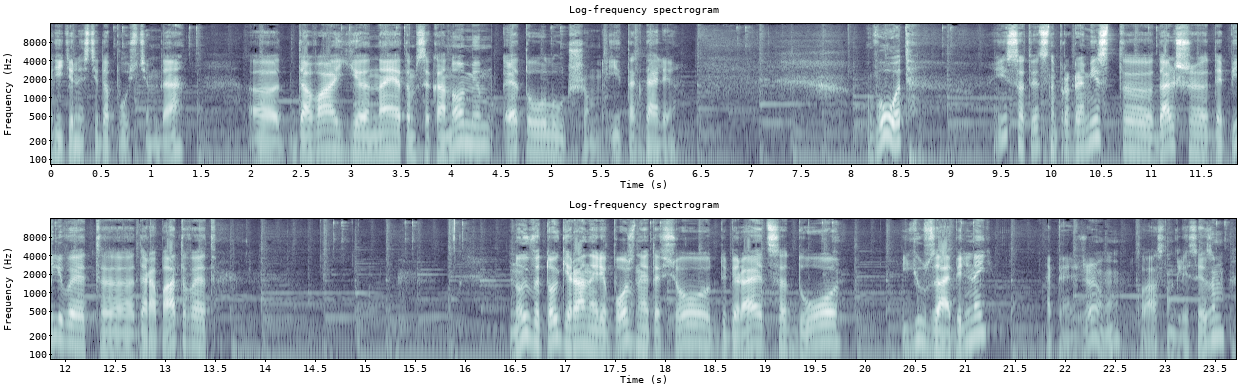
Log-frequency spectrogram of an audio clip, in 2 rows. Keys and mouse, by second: 2.0 f, 4.2 f, 6.8 click, 7.8 g, 10.2 g, 12.3 f, 13.3 ctrl+z, 14.3 ctrl+z, 14.6 click, 15.4 click, 15.9 click, 16.7 f, 18.7 f, 20.9 click, 23.5 click, 23.5 f.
